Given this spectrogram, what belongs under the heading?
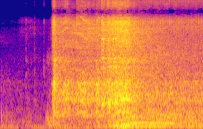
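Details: Ford engine just after its blocked coolant expansion-bowl bleed-off pipe was replaced: quiet, then catches instantly and settles into an even idle with no stumble or rattle; normal start and idle.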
